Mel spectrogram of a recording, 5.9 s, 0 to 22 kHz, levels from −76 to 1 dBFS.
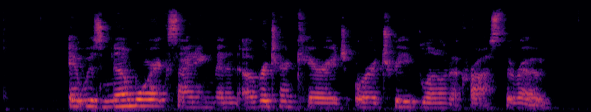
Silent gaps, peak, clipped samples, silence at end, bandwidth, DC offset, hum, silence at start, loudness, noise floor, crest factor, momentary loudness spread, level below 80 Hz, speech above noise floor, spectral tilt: none; -16 dBFS; under 0.1%; 0.4 s; 16 kHz; under 0.1%; none; 0.05 s; -33 LUFS; -71 dBFS; 18 dB; 11 LU; -74 dBFS; 37 dB; -2.5 dB/octave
